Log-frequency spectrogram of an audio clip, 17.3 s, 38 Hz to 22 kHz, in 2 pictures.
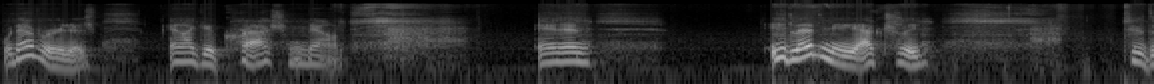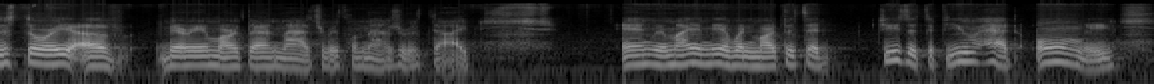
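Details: Adult woman, stage 4 epiglottis cancer (2009) treated with surgery, chemotherapy and radiation; tracheostomy after scar-tissue airway closure, thumb-occluded stoma; partial glossectomy for tongue cancer; no teeth or saliva glands; post-glossectomy articulation changes with tracheostomy speech.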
